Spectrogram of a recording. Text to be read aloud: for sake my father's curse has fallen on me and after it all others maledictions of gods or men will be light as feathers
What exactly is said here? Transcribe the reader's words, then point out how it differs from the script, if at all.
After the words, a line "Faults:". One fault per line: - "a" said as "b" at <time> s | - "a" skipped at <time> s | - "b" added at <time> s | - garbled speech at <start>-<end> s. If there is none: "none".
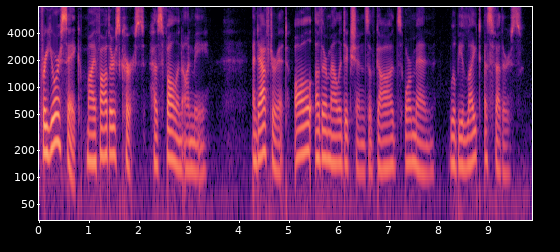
for your sake my father's curse has fallen on me and after it all other maledictions of gods or men will be light as feathers
Faults:
- "your" added at 0.1 s
- "others" said as "other" at 5.5 s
